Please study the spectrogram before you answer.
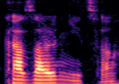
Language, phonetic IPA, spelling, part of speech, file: Polish, [ˌkazalʲˈɲit͡sa], kazalnica, noun, Pl-kazalnica.ogg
